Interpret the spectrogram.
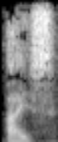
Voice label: "aes" Latin

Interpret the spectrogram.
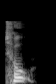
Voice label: "2" Danish

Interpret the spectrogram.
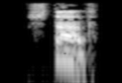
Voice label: "shtat", Albanian

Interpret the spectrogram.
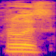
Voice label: "ruz", Tajik

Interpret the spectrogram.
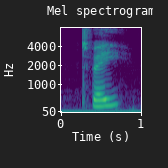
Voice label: Faroese

